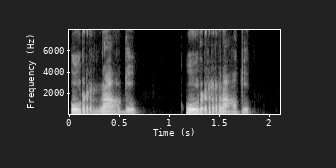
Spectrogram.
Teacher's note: Here we have a double D sound, double R sound, so you need to keep the R sound for longer.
